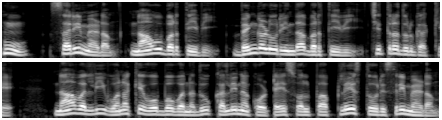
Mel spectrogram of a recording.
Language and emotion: Kannada, neutral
